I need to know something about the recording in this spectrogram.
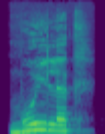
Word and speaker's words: moeilijk: But the exception, if the syllable with I plus J is used in the unemphasized suffix like or luk, you will hear a so-called schwa sound. Moeilijk, duidelijk, and one of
